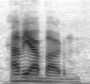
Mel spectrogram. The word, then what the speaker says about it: Javier Bardem: Javier Bardem.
